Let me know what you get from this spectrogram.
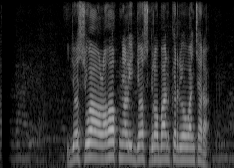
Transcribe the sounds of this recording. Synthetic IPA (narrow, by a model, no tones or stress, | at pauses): d͡ʒɔsuaɔlɔɦɔk̚nalid͡ʒɔsɡɾɔbankɨrdiwawaɲt͡ʃaɾa̰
